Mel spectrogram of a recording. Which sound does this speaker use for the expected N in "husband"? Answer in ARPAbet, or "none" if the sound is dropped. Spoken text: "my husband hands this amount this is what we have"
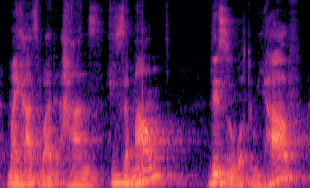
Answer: none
